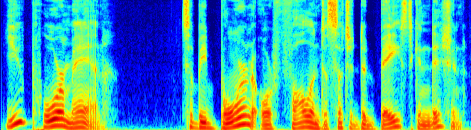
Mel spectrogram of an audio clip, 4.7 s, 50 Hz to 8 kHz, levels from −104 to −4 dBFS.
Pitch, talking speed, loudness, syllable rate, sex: 115 Hz, 165 wpm, -18 LUFS, 4.7 syllables/s, male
